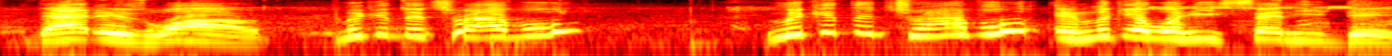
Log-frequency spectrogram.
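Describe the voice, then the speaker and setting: The voice is animated, with very wide pitch swings at a moderate pace. Noticeable background noise runs underneath. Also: man, high pitch for a man. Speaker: sports commentator. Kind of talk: live sports commentary, reacting to a basketball game. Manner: animated, casual, talking to the audience.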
